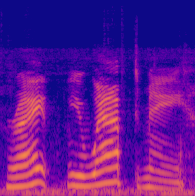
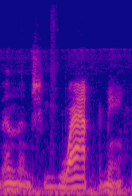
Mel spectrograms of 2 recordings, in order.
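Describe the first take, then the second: First: Sickly sweet. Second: Said in the usual way. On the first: Acted. Scolding the dog playfully.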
